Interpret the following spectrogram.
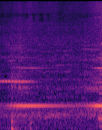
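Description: A public-address loudspeaker system ringing with a steady high-pitched feedback tone. Under it a crowd shouts back in answer to a call-and-response greeting, a burst that swells just after the start and fades within about a second.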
